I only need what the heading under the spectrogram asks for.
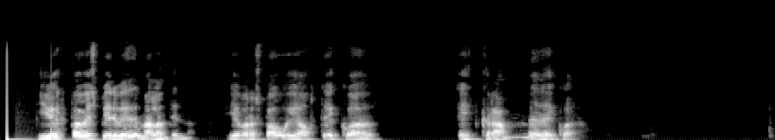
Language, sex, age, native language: Icelandic, male, 50-59, Icelandic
